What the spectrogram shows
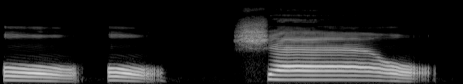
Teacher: Shell. The back of the tongue presses back to get this sound. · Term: dark L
